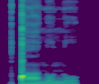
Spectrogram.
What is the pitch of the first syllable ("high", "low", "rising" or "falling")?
high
